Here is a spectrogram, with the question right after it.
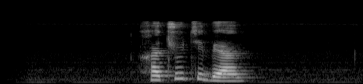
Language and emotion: Russian, neutral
